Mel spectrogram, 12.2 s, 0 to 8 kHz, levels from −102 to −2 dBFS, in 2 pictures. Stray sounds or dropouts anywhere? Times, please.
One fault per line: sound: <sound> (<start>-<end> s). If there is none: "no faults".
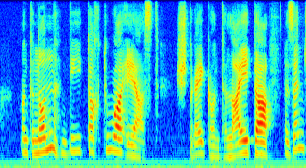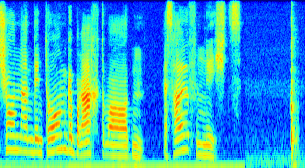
sound: thud (11.9-12.1 s)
